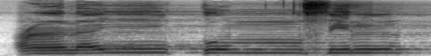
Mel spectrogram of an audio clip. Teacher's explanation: Uraikan dari kata alaikum alaikum Karena sekarang kita wasal di sini mim sukun bertemu Fa Idhar syafawi mim sukun dibaca jelas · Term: idhar safawi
